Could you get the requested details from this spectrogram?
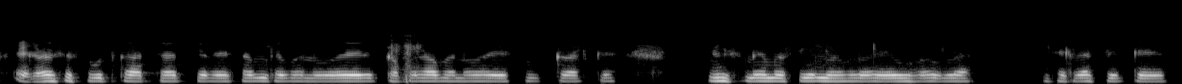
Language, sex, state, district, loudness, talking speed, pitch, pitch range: Magahi, male, Bihar, Lakhisarai, -20 LUFS, 85 wpm, 145 Hz, 145-150 Hz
